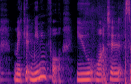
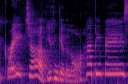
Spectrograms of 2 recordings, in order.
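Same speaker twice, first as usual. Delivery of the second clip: cheerful praise; 8 semitones higher than usual. Pretend. Praising child in lesson.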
